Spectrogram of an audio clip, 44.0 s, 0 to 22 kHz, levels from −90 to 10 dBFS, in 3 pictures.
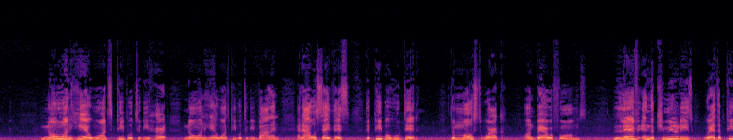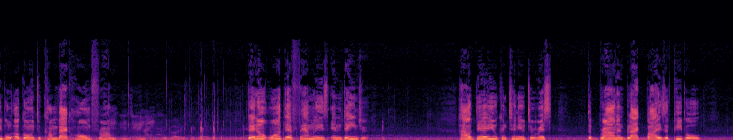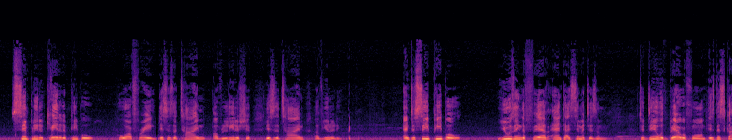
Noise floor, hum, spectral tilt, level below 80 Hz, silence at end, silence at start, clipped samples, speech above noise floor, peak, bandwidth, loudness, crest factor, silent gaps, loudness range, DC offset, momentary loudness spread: -50 dBFS; none; -4.5 dB/octave; -76 dBFS; 0 s; 0.8 s; under 0.1%; 29 dB; -4 dBFS; 13.5 kHz; -22 LUFS; 18 dB; none; 7 LU; under 0.1%; 16 LU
